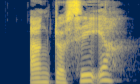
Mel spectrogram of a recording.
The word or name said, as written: endossere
